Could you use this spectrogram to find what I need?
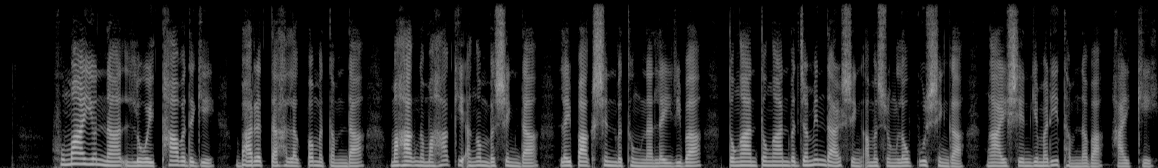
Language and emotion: Manipuri, neutral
